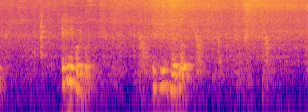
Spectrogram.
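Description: Oil crackles and hisses in a pan during tempering, a steady close sizzle that swells briefly twice while a voice talks over it.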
